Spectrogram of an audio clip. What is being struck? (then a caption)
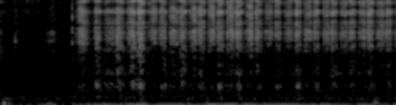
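Coloured pencil on a paper sketchbook page. A teal colored pencil shades with rapid back-and-forth strokes on the right page of an open paper sketchbook. After a brief quiet start, a soft, steady, bright scratchy rasp of pencil rubbing on paper continues without a break.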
